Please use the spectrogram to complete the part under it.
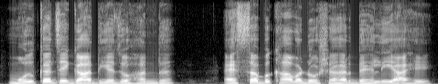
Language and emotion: Sindhi, neutral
